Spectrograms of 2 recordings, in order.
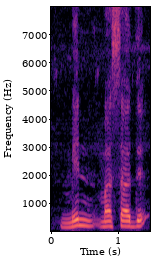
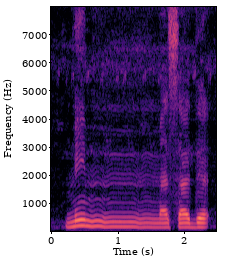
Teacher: bunyi nun sukun dimasukkan ke dalam mim sambil didengungkan. Tidak boleh dibaca min masad, tetapi mim masad. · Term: idgham bi ghunnah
